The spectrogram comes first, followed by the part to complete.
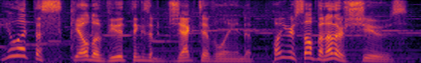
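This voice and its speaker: A man voicing a cool-headed young man in a manga dub who speaks flatly and critiques bluntly. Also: medium pitch, fairly quick. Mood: deadpan. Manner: flat, matter-of-fact, bluntly critical. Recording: faint background music.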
